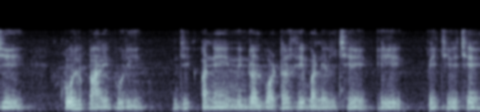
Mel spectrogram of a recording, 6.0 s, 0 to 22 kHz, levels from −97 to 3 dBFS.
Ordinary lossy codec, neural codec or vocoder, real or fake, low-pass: none; vocoder, 22.05 kHz, 80 mel bands, HiFi-GAN; fake; 7.2 kHz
